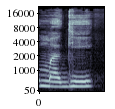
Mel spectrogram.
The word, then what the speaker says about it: Maggi: are making jokes on how I pronounce my Maggi I'm not sorry but that's how we pronounce it here in Nigeria it's called Magie so I'm done with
